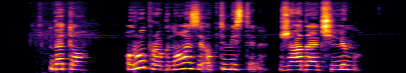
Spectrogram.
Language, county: Lithuanian, Telšiai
